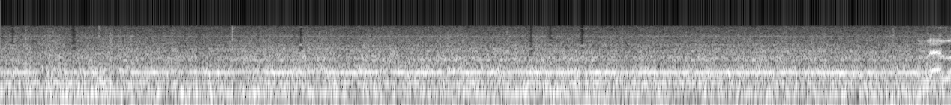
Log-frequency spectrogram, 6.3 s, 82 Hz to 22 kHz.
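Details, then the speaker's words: 2004 Chevrolet Impala driving: steady growling hum over road noise that changes tone when steering and is more pronounced off the accelerator; worn driver-side front wheel bearing, later replaced with a new hub. "again this has a driver side wheel bearing going out let's see if you can hear it again here that girl"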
